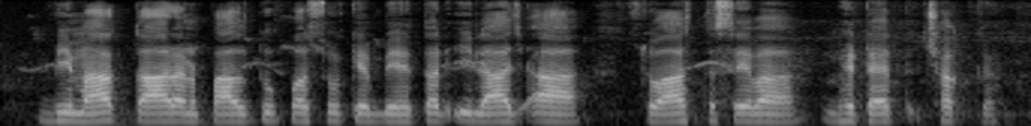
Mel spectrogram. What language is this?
Maithili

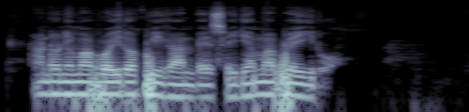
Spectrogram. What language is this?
Kikuyu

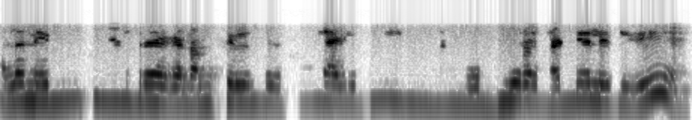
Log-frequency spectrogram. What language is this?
Kannada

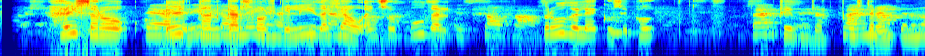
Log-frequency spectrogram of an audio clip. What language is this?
Icelandic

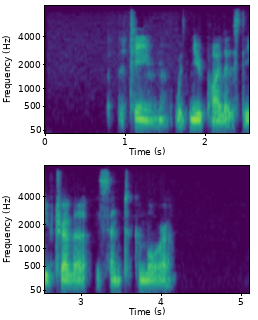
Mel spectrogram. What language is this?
English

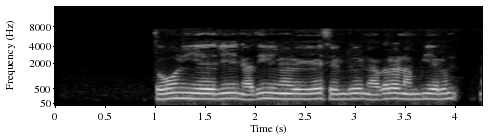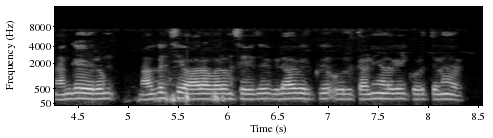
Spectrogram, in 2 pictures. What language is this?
Tamil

